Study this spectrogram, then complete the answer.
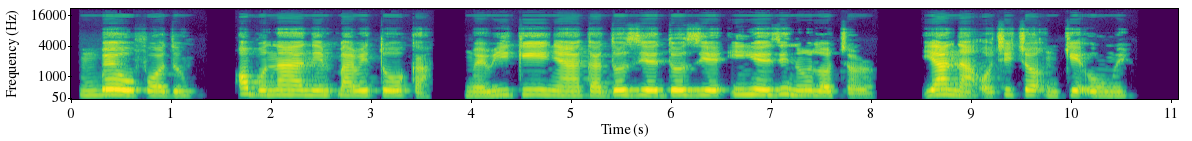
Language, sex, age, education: Igbo, female, 15-29, tertiary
